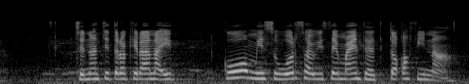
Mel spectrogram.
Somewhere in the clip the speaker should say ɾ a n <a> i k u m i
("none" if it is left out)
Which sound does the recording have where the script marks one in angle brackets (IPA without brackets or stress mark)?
a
